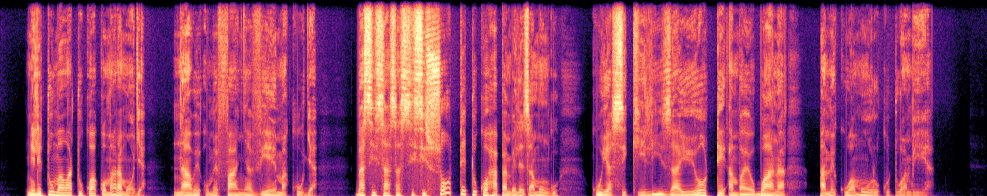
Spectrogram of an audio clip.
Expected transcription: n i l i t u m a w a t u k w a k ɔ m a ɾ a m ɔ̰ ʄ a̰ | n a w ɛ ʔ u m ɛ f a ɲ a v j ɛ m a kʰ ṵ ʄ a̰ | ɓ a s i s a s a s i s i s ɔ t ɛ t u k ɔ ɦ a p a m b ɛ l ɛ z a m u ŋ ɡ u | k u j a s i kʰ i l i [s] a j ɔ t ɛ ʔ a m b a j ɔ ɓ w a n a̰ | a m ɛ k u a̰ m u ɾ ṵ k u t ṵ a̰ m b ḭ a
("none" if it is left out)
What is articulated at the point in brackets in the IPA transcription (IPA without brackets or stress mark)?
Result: z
